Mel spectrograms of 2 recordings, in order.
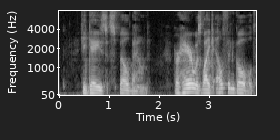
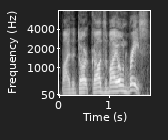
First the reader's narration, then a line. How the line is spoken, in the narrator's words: he cried in anger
